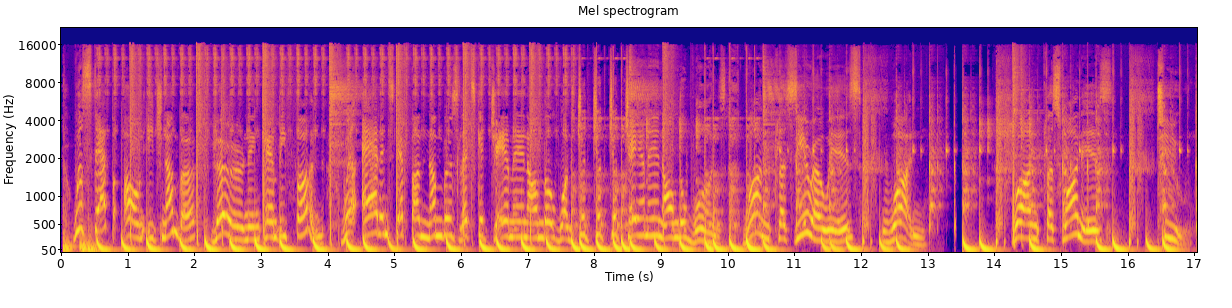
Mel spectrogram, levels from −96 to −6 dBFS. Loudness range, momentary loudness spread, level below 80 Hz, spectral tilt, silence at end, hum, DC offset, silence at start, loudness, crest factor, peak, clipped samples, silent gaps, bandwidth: 2 LU; 5 LU; -18 dBFS; -5 dB/octave; 0 s; none; under 0.1%; 0 s; -13 LUFS; 12 dB; 0 dBFS; under 0.1%; none; 17 kHz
